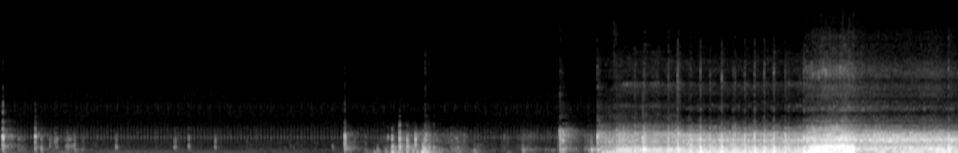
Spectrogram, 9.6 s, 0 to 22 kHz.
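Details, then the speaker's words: Pioneer P41 chainsaw, old non-running saw, after carburetor cleaning and opening the low-speed screw; quiet clicks, then it fires into a crisp, steady buzz with clean throttle pickup and starts easily. Normal healthy running. "wow oh so there you go she's up and running i adjusted to where i like it"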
